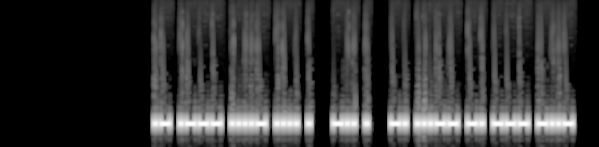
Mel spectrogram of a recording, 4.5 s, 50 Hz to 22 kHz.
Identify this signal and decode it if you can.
Morse code, heard as a keyed tone, about 51 wpm, 700 Hz. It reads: AJ4HE DE N3NOX
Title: USA Callsign DE Callsign - 5 Characters - 50wpm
